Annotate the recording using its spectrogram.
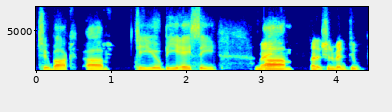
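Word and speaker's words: Tubac: but uh you know we don't say tuba which you know in seven realized that Spanish from the 17th century is different from Spanish today and there were weird like extra letters the same way French does um so like tubak everybody calls it two buck um t-u-b-a-c um but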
